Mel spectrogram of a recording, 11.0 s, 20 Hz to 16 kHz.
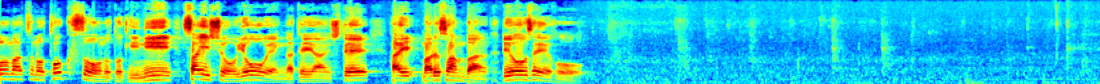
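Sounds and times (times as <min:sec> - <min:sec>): faint light clicks and taps: 0:06.7 - 0:09.3.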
